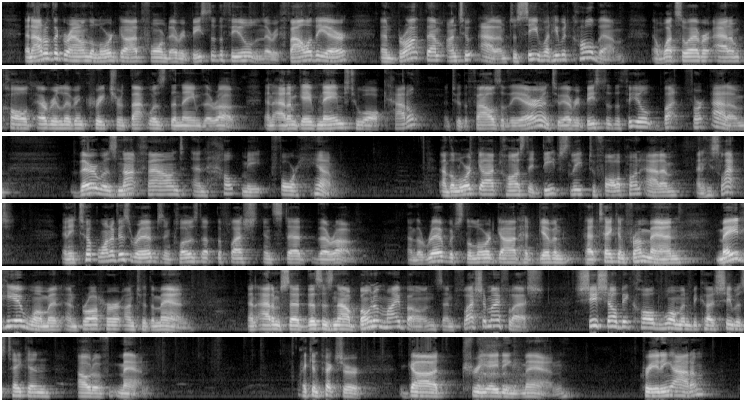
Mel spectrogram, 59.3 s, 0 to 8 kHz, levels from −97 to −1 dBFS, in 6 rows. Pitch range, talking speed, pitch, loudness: 120-155 Hz, 165 wpm, 130 Hz, -26 LUFS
